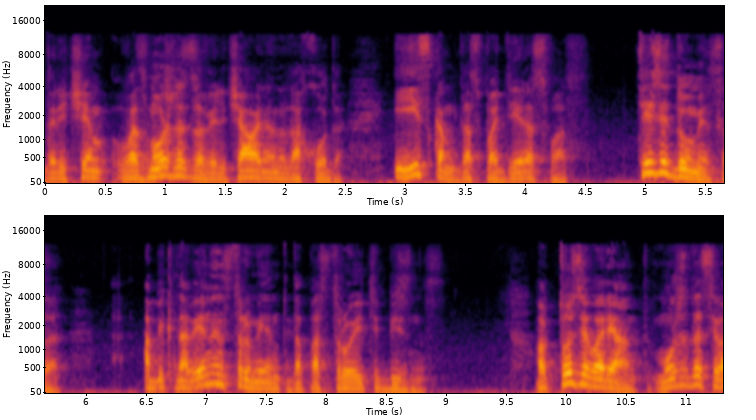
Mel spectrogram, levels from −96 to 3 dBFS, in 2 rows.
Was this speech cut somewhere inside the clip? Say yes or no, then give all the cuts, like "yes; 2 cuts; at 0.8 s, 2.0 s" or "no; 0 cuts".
yes; 2 cuts; at 7.7 s, 9.5 s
